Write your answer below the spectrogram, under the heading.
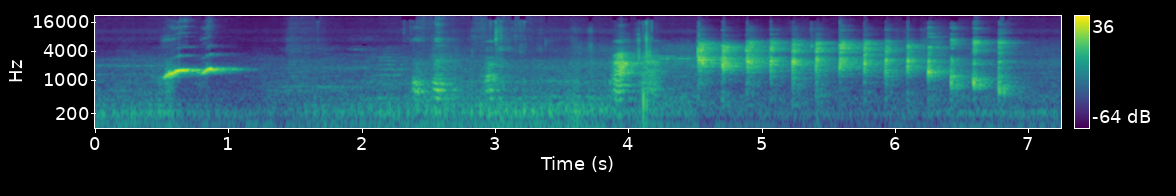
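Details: Pet African grey parrot indoors: a short whistle, then a quick series of about fifteen smacking kiss-like clicks repeated several times a second, with a person speaking softly.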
